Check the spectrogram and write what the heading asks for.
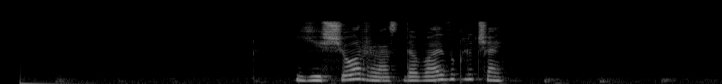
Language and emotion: Russian, angry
